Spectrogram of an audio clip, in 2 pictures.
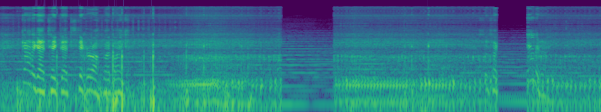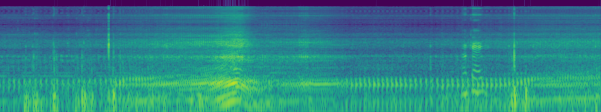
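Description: A dirt bike engine revs and putters up close.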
